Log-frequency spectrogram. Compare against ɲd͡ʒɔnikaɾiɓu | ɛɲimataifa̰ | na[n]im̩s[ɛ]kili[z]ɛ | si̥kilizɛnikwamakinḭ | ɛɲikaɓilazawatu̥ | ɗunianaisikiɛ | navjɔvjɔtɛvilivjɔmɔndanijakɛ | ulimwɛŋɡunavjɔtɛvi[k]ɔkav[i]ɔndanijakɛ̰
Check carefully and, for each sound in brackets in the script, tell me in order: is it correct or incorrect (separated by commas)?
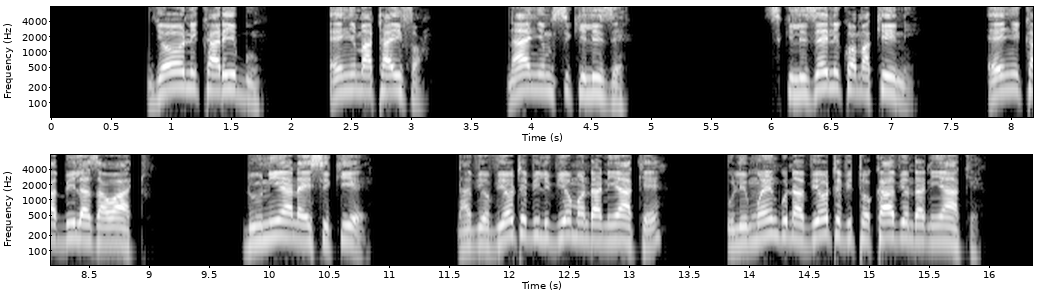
incorrect, incorrect, correct, incorrect, incorrect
